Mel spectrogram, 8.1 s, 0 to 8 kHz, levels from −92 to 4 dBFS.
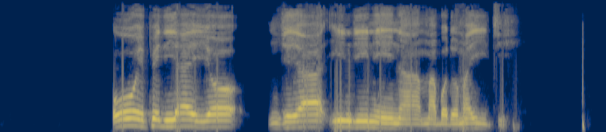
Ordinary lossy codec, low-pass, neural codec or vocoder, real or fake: AAC, 32 kbps; 7.2 kHz; none; real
